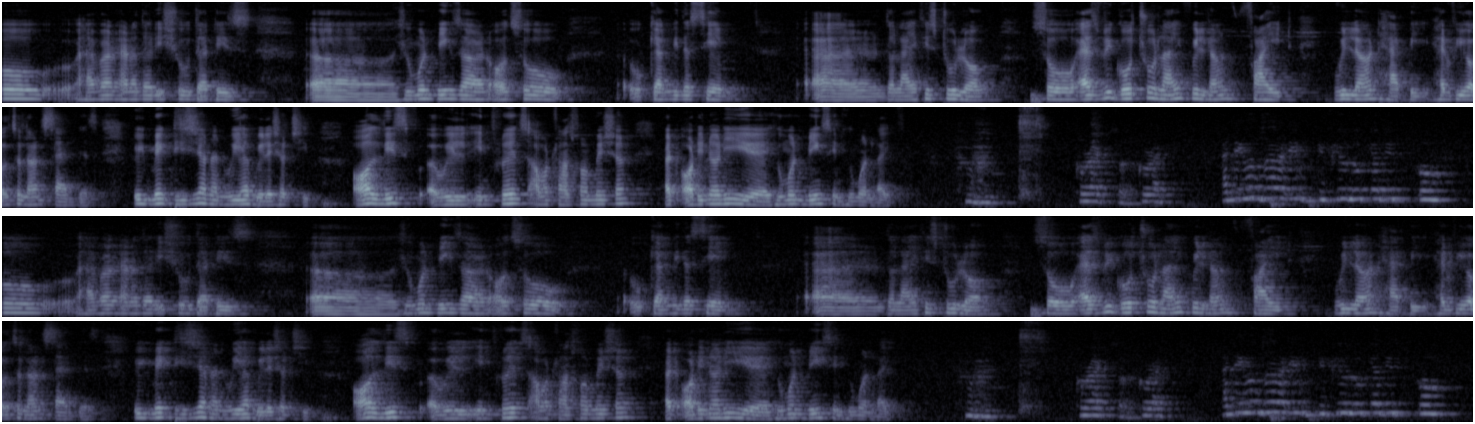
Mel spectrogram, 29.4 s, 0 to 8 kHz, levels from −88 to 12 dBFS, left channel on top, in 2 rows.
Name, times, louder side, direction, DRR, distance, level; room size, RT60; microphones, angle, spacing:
voice 1, 0.0-2.5 3.1-5.6 6.3-7.3 8.1-9.9 10.3-12.8 13.3-17.7 18.2-21.0 21.3-23.6 24.9-25.0, left 4 dB, 65° left, 9 dB, 0.8 m, -35 dB
voice 2, 24.3-24.7 25.4-26.3 26.9-29.1, equal, 35° left, 1 dB, 2.4 m, -46 dB
14.0 x 7.4 x 3.0 m, 0.69 s
head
